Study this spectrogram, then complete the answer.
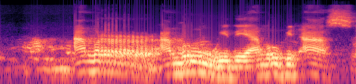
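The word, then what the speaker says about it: عمرو: Kalau ain mim ro wawu Amru gitu ya, Amru bin As.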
